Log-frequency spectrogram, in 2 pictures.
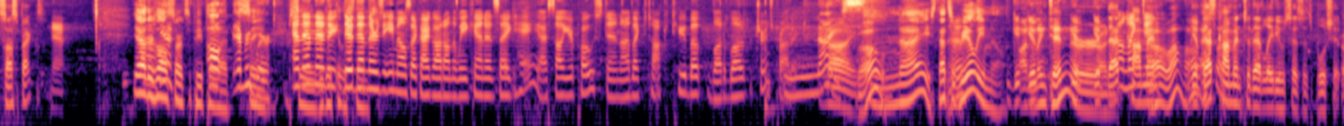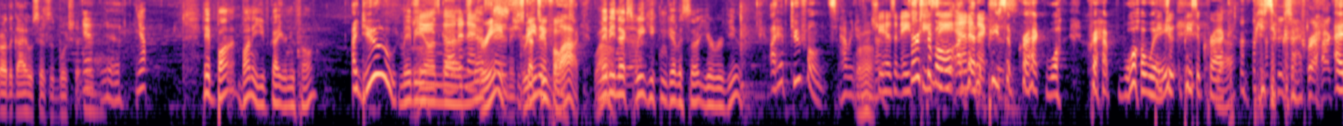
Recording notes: The Bunker Project is recorded with a live interactive studio audience.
